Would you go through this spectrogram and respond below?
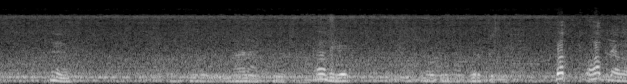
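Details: Stingless bees, known locally as mojanti, mishri or nasuri, being caught during beekeeping at Hebri: a steady low droning buzz runs throughout, with wavering human voices rising over it near the end.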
